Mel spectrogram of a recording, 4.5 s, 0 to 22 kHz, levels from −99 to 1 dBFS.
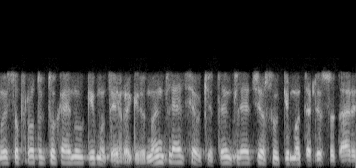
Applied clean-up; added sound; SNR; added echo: none; none; none; none.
